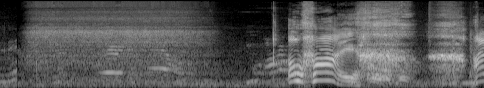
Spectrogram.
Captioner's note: sniffs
